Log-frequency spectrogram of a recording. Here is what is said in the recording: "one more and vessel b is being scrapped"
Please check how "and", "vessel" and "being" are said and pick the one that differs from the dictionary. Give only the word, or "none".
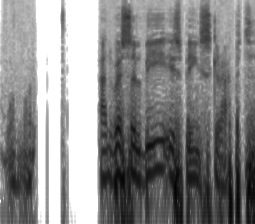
vessel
